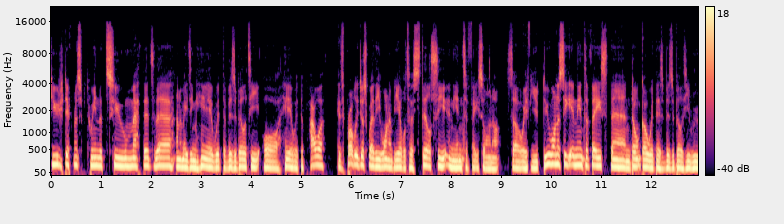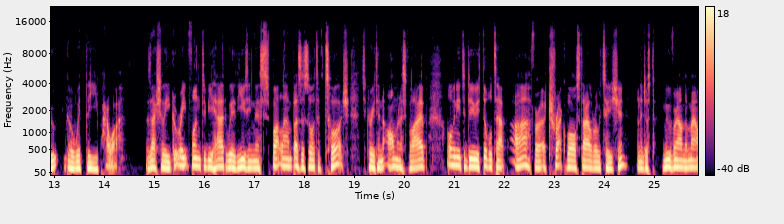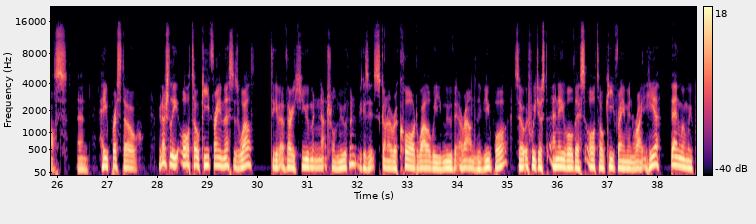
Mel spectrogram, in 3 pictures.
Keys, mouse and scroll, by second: 21.9 r, 35.1 click, 36.0 click, 38.3 space.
